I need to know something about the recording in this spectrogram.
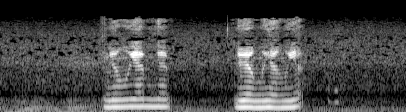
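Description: A baby coos in short, high, sing-song sounds close by.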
